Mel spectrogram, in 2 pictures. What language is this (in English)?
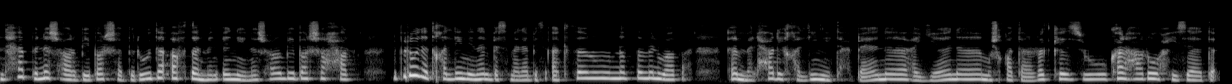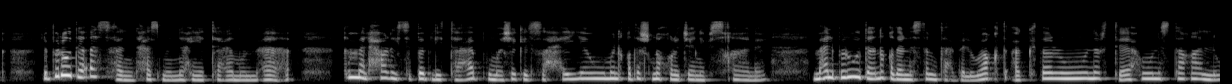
Tunisian Arabic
